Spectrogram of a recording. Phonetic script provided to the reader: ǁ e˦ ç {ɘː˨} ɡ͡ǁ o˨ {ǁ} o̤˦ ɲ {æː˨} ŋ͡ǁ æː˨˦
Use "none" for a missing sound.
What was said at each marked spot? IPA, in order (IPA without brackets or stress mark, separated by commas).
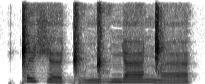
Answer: ɛː˨, ŋ͡ǁ, æː˦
